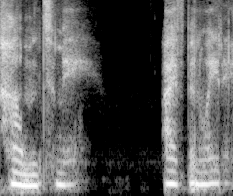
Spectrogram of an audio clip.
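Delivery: close, intimate, soft, hushed ASMR voice. Given one chance to say the line, delivering it in ASMR style. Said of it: "Say it in an AMSR".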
